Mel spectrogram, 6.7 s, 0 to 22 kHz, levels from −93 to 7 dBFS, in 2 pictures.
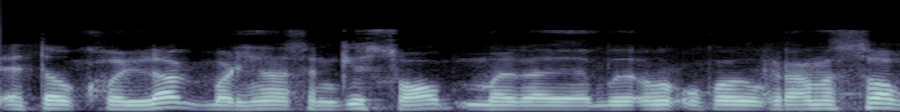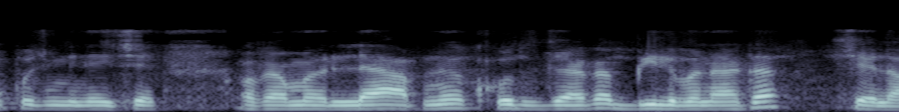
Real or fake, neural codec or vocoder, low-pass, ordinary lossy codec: fake; codec, 16 kHz, 4 kbps, X-Codec, HuBERT features, trained on balanced general audio; 7.2 kHz; AAC, 32 kbps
